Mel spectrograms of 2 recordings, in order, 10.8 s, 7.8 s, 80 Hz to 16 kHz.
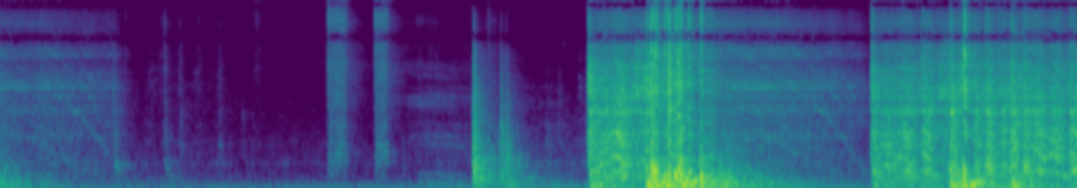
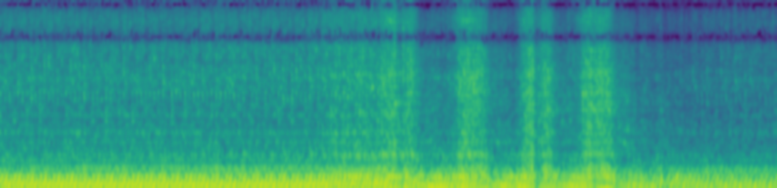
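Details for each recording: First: Carbureted cab-over van conversion engine, fuel line run to a half-gallon can, battery weakening. Long bursts of steady cranking, about four turns a second, without catching; the pump is delivering no fuel, and the owner suspects a clogged filter. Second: Cab-over van conversion six-cylinder after refitting the distributor cap: steady, even low rumble settling into a smooth idle with brief blips, no knocks or misses, 40 lb oil pressure; normal idle.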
